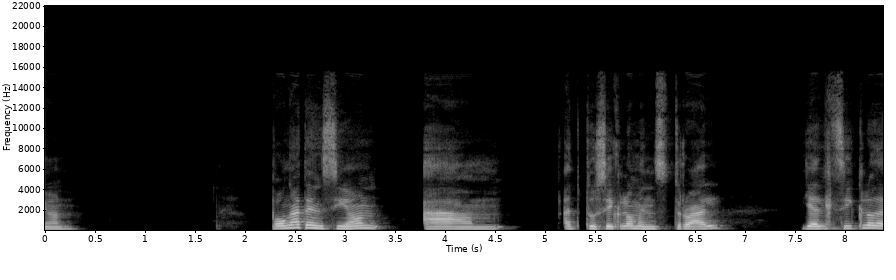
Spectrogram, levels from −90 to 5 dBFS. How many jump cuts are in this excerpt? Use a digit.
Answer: 1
